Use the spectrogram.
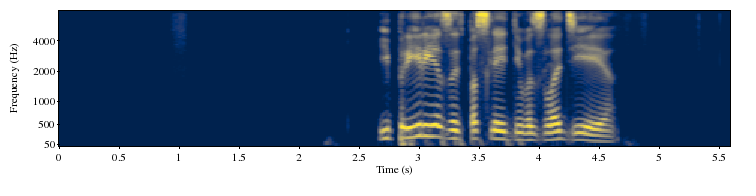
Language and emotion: Russian, angry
